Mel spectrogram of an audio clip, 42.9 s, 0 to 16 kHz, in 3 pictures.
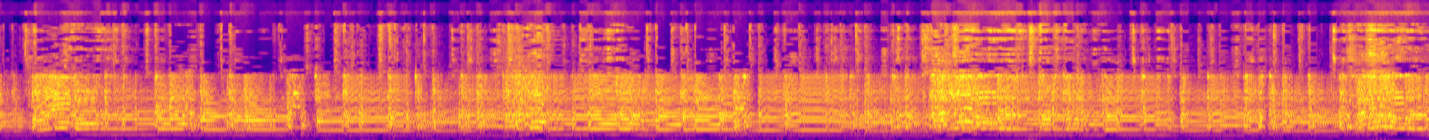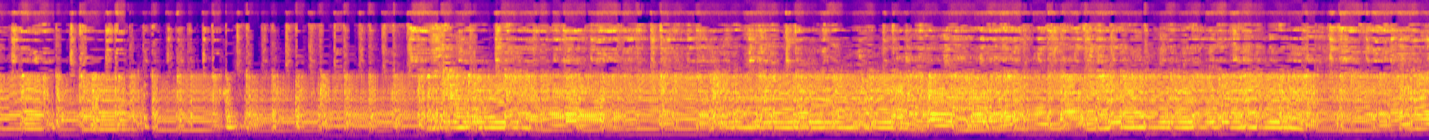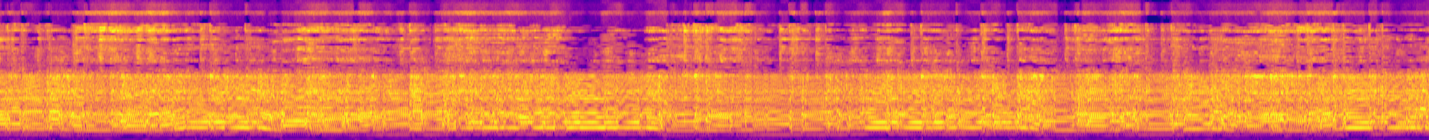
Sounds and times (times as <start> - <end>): Guitar: 0.0 - 42.8.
